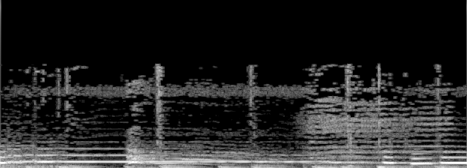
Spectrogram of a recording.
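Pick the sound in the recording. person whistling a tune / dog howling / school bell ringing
dog howling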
